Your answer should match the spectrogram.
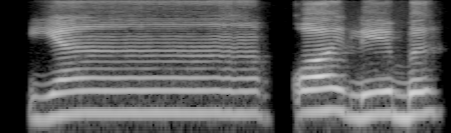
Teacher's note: ینقلب یا میں نون کی آواز کو چھپانا ہے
